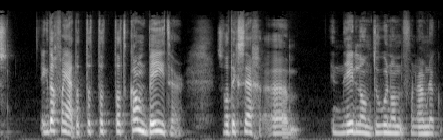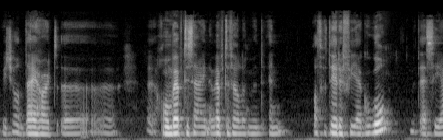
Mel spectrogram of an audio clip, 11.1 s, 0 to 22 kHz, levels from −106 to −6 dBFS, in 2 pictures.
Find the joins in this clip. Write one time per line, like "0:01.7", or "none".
none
